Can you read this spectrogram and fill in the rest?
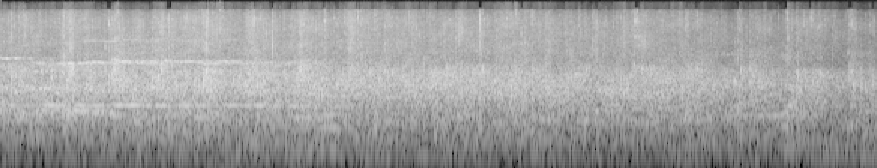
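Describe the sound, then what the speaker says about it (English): Applause from the crowd at an RC racing world championship awards banquet, a broad continuous wash of clapping that holds steady, then eases slightly toward the end. "Keep that applause loud and proud."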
